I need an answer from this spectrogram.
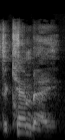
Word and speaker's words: Dikembe: You mispronounced his middle name. It's Dikembe, love his family and community, Mutombo.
